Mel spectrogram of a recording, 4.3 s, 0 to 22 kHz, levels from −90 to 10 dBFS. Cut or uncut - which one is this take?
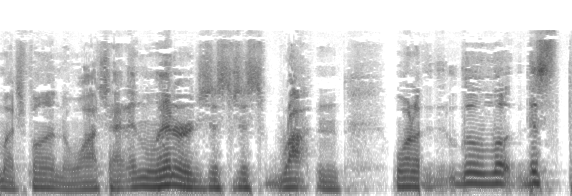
cut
